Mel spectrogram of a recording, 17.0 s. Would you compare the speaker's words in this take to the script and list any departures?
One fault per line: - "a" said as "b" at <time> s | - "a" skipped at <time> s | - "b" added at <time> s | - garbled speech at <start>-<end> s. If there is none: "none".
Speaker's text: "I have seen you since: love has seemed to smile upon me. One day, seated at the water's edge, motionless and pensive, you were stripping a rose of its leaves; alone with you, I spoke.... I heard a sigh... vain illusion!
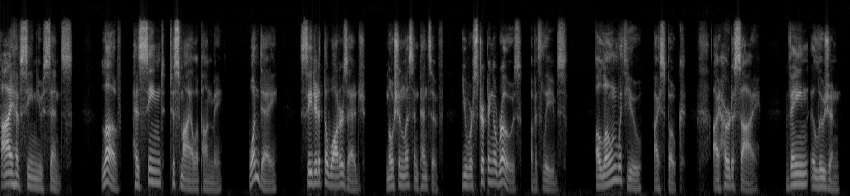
none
